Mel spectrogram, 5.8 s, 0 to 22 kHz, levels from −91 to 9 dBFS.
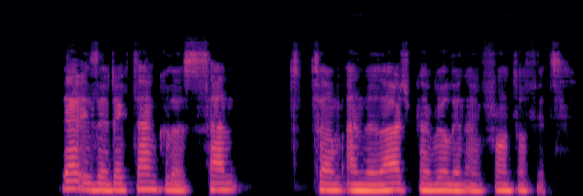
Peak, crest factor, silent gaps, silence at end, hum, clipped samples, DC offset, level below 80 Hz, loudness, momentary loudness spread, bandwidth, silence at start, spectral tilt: -12 dBFS; 16 dB; 2.52-2.86 s; 0.2 s; none; under 0.1%; under 0.1%; -64 dBFS; -27 LUFS; 16 LU; 8 kHz; 0.6 s; -6 dB/octave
